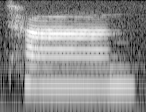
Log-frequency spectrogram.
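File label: "caan3", Cantonese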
